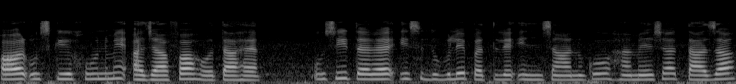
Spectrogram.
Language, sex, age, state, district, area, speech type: Urdu, female, 18-30, Bihar, Saharsa, rural, spontaneous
